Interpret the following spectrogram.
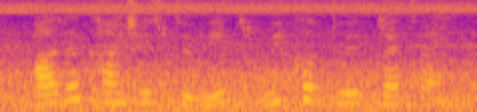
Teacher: In BBC English, stress falls on other countries do and better with a rising intonation on do it and a fall on better. · the original accent influenced by South African English stresses all content words, especially better, which is delivered more forcefully.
